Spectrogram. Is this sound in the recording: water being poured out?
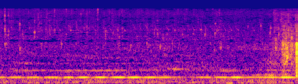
yes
